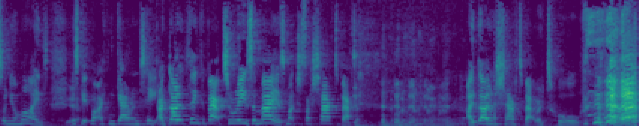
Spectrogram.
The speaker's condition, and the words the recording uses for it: Tourette syndrome. But tics go up and down in the course of someone's life and they change.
